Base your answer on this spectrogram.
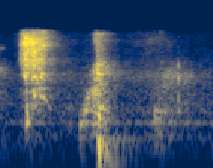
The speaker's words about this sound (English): Got a little sniffle over there or what, man? Yeah, I guess so. I don't know why.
